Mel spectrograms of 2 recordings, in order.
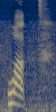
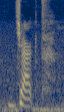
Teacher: In walk, the last letter K is voiceless, so ed is read like T. In jog, the last letter G is voiced, so ed is read like D.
